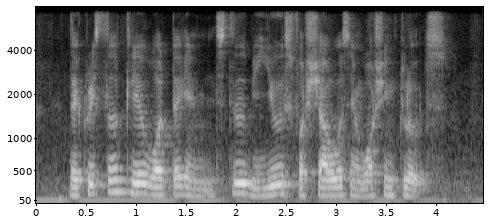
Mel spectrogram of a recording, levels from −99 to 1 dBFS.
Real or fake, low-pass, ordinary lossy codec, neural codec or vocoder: real; 7.2 kHz; none; none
